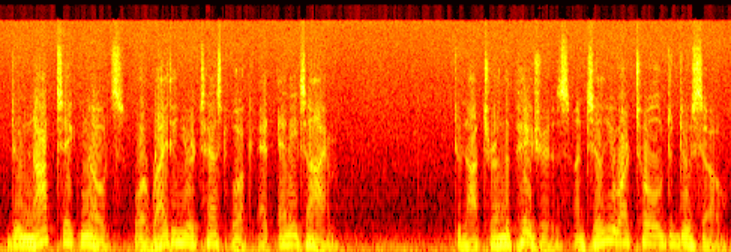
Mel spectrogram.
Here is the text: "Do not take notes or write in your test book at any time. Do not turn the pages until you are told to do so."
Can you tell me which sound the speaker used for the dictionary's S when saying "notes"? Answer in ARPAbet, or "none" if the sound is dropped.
S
